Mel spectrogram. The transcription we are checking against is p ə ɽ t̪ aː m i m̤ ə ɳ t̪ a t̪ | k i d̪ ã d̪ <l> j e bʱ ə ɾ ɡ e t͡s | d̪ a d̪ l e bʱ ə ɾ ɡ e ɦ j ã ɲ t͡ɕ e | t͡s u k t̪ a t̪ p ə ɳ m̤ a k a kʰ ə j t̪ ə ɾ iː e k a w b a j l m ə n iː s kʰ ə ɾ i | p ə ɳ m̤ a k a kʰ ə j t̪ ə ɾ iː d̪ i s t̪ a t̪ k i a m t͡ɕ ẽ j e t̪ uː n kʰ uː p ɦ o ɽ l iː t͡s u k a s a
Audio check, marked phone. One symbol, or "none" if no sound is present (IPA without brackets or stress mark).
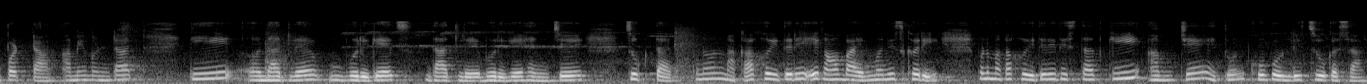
l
